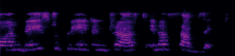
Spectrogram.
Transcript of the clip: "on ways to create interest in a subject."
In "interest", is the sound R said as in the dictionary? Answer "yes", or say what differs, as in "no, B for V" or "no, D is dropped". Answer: yes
